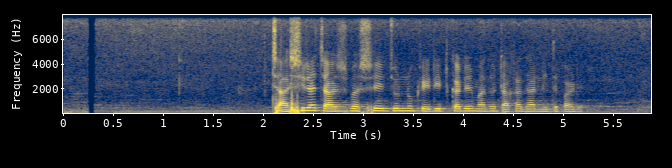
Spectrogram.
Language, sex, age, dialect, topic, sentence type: Bengali, male, 18-24, Standard Colloquial, agriculture, statement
